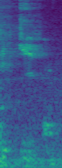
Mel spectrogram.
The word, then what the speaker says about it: 토끼: I just wanted to correct your pronunciation. It's Toki.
